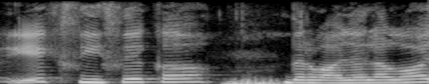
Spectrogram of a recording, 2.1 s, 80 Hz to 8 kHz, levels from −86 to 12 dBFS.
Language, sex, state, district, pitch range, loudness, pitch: Hindi, female, Uttar Pradesh, Lucknow, 245-300 Hz, -15 LUFS, 275 Hz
